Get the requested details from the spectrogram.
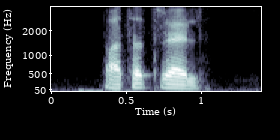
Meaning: to explain
- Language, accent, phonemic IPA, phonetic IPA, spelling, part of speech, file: Armenian, Eastern Armenian, /bɑt͡sʰɑtˈɾel/, [bɑt͡sʰɑtɾél], բացատրել, verb, Hy-բացատրել.ogg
